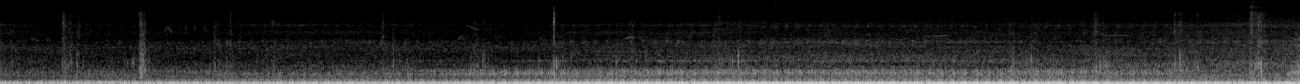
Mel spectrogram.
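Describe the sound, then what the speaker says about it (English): A Dodge Challenger's engine runs steadily after a cold start, a continuous low rumble that swells slightly over time, with faint clicks and shuffling nearby. "That's the engine running on this Challenger."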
